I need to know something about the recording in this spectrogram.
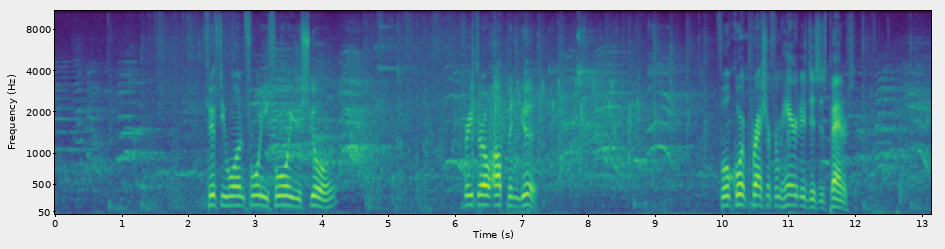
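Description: Basketball shoes squeak sharply on a wooden floor.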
